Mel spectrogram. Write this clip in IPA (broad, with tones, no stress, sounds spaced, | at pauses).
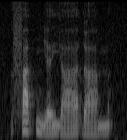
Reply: f a˦˥ t̚ ɲ ɛ˧˥ j aː˧˥ ɗ a˧˥ m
